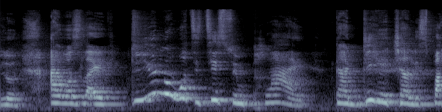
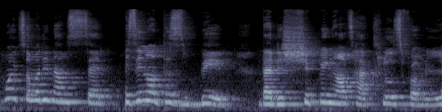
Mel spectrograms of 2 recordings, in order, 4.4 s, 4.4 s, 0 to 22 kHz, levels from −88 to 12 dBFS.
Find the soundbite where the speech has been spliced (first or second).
first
